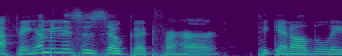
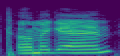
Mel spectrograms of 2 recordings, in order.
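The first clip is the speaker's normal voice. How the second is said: shocked come again; 4 semitones higher, 10 dB louder, slower than usual. Retold or imitated. Widow startled by seduction confession.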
